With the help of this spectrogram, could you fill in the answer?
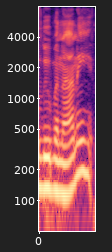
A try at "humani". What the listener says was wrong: Humani. No, I think that's an H. Humani.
